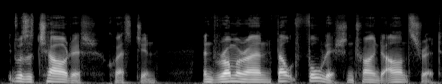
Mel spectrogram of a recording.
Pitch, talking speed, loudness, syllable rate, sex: 100 Hz, 190 wpm, -19 LUFS, 5.3 syllables/s, male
